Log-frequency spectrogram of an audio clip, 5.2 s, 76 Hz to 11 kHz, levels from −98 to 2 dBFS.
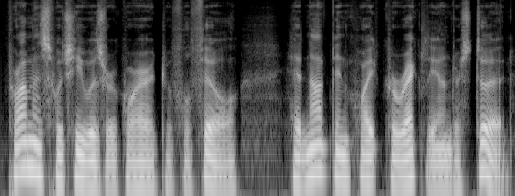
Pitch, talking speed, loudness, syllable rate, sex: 100 Hz, 165 wpm, -19 LUFS, 5.5 syllables/s, male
